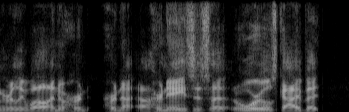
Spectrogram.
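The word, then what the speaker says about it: Hernaiz: A hernaise but up here people called him her knives and then Russell Langer the voice of the aviators said her Nays and I went you know what I gotta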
